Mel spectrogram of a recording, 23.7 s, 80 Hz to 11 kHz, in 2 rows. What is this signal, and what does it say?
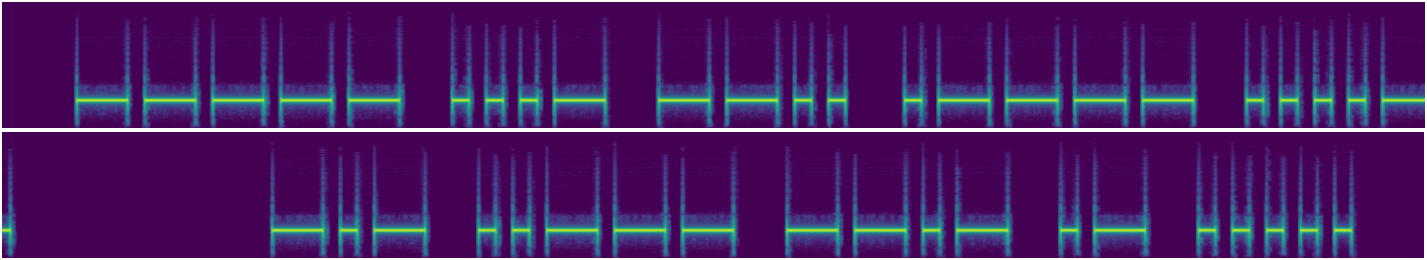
Morse code, heard as a keyed tone, about 8 wpm, 800 Hz. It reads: 0VZ14 K2QA5
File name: CW / DET / 1 9 1500C S B 8wpm 5624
